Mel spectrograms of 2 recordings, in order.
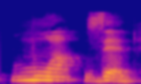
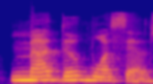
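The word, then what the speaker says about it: mademoiselle: So whenever there is S surrounded by two vowels, it gives the sound of Zed. As I've already explained in my previous lessons also misel.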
